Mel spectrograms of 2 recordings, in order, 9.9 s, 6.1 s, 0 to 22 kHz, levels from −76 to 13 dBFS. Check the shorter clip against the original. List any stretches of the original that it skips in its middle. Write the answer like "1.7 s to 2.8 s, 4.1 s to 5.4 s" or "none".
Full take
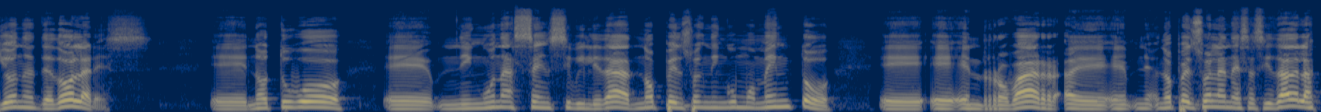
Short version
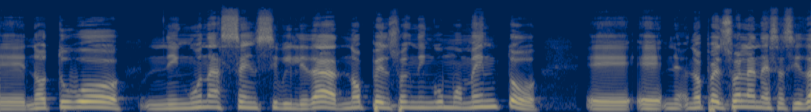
2.7 s to 3.3 s, 7.2 s to 8.5 s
